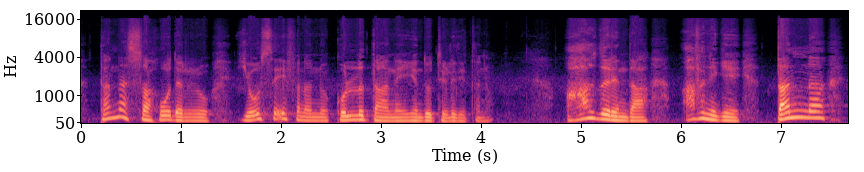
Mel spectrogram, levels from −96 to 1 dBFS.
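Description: Sample clock jitter runs throughout. An unstable converter clock, around a few microseconds, adds hiss about 35 dB below the speech, loudest on bright, loud sounds.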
